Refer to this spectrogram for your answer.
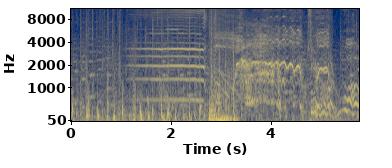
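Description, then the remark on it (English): A horse named Plato gives a loud, wavering whinny after a quick run of hoofbeats clopping, with a sustained high tone ringing over the opening steps. “You ran directly in front of my horse!”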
